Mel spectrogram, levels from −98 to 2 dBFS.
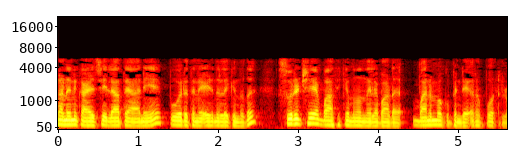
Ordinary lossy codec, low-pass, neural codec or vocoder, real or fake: none; 5.4 kHz; none; real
